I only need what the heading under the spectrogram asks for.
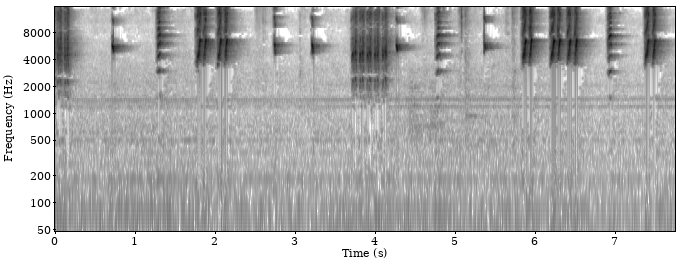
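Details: Cucak kinoy (grey-cheeked bulbul) singing, meant for training cage songbirds and luring wild ones: scattered high, downward-sliding chips and several rasping, buzzy bursts, most close together near the end.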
